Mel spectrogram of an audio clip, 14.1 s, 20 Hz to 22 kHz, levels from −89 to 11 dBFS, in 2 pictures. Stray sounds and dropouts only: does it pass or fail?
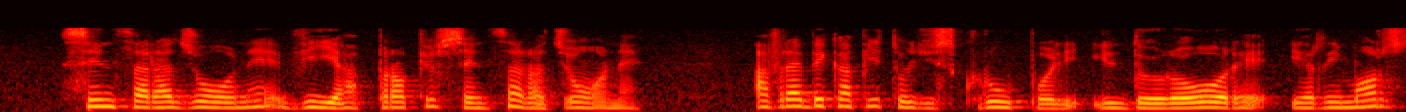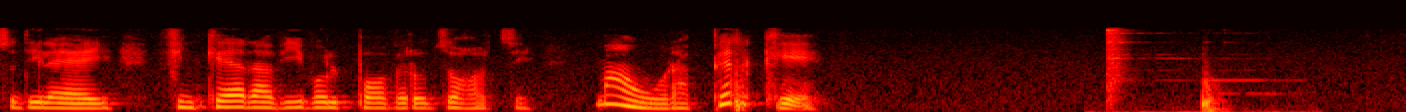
fail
